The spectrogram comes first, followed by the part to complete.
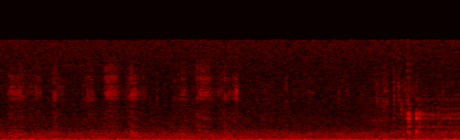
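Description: Sharpie marker writing on paper: a few short scratchy strokes of the felt tip as an arrow and a label are drawn.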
